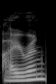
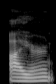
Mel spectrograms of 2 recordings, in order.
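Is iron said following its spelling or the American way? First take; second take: spelling; American. First: The word is sounded out following its spelling. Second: The word is said the usual American way. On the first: The speaker calls it wrong. "I thought it was iron because that's how you spell it" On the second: The speaker calls it right. "But apparently, okay, it's iron"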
